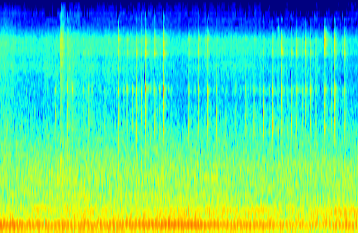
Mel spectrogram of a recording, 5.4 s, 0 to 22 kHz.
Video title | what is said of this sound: Gimbal Bearing Replacement on 1987 Bayliner Cobra 2250 OMC 5.7 V8 | that's a bad knock on my bearing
